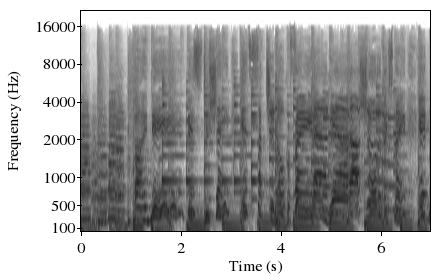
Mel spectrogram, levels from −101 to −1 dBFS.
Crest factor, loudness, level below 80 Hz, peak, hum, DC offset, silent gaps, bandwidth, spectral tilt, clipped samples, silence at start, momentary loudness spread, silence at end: 16 dB; -18 LUFS; -36 dBFS; -2 dBFS; none; under 0.1%; none; 16.5 kHz; -3.5 dB/octave; under 0.1%; 0 s; 6 LU; 0 s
